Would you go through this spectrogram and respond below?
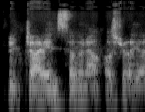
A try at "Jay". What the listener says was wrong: And it can be pronounced Jai, but I prefer Jay, just letting you know.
